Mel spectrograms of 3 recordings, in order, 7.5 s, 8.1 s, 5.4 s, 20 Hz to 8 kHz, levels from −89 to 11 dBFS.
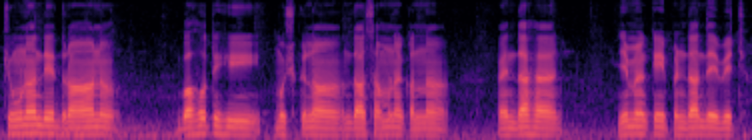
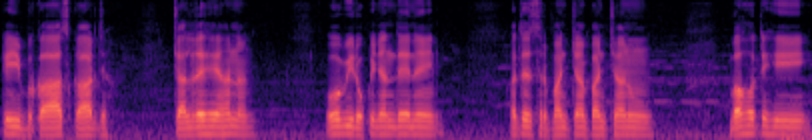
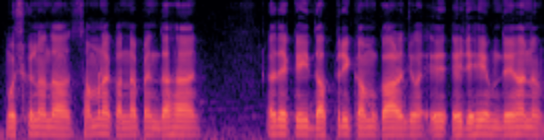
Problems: none marked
